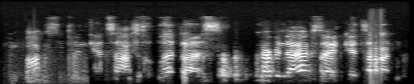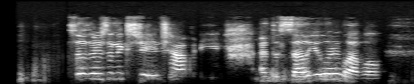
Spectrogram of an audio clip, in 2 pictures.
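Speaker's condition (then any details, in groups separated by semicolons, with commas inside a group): No condition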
